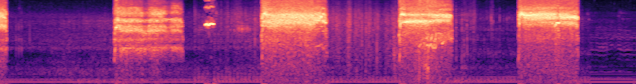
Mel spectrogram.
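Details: Nesting rainbow lorikeet gives four harsh, shrill screeches, each about half a second long and spaced roughly every one to one and a half seconds, over a low steady hum.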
